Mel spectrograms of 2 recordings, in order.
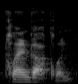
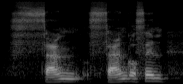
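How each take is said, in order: First: The name begins with a KL sound. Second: The name begins with an F sound. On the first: The speaker calls it right. "the double L makes a K and L sound" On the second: The speaker calls it wrong. "it had an F sound. So then I thought it was"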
